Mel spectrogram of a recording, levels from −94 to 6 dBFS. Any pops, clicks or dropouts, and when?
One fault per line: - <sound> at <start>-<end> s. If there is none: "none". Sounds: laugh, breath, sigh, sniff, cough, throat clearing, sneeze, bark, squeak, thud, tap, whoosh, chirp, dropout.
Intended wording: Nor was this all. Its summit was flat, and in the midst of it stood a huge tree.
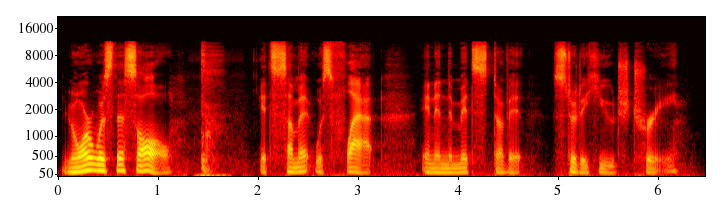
- breath at 1.3-1.8 s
